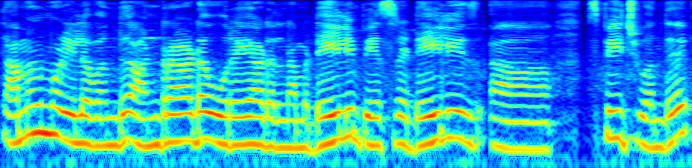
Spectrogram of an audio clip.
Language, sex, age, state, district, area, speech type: Tamil, female, 45-60, Tamil Nadu, Cuddalore, rural, spontaneous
